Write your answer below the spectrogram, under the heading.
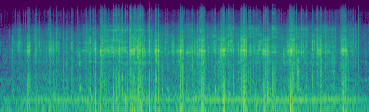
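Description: Horse mackerel and seabream crunching as they feed: dense, irregular crackling snaps and crunches, loud, over a low steady hum, with no voices.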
